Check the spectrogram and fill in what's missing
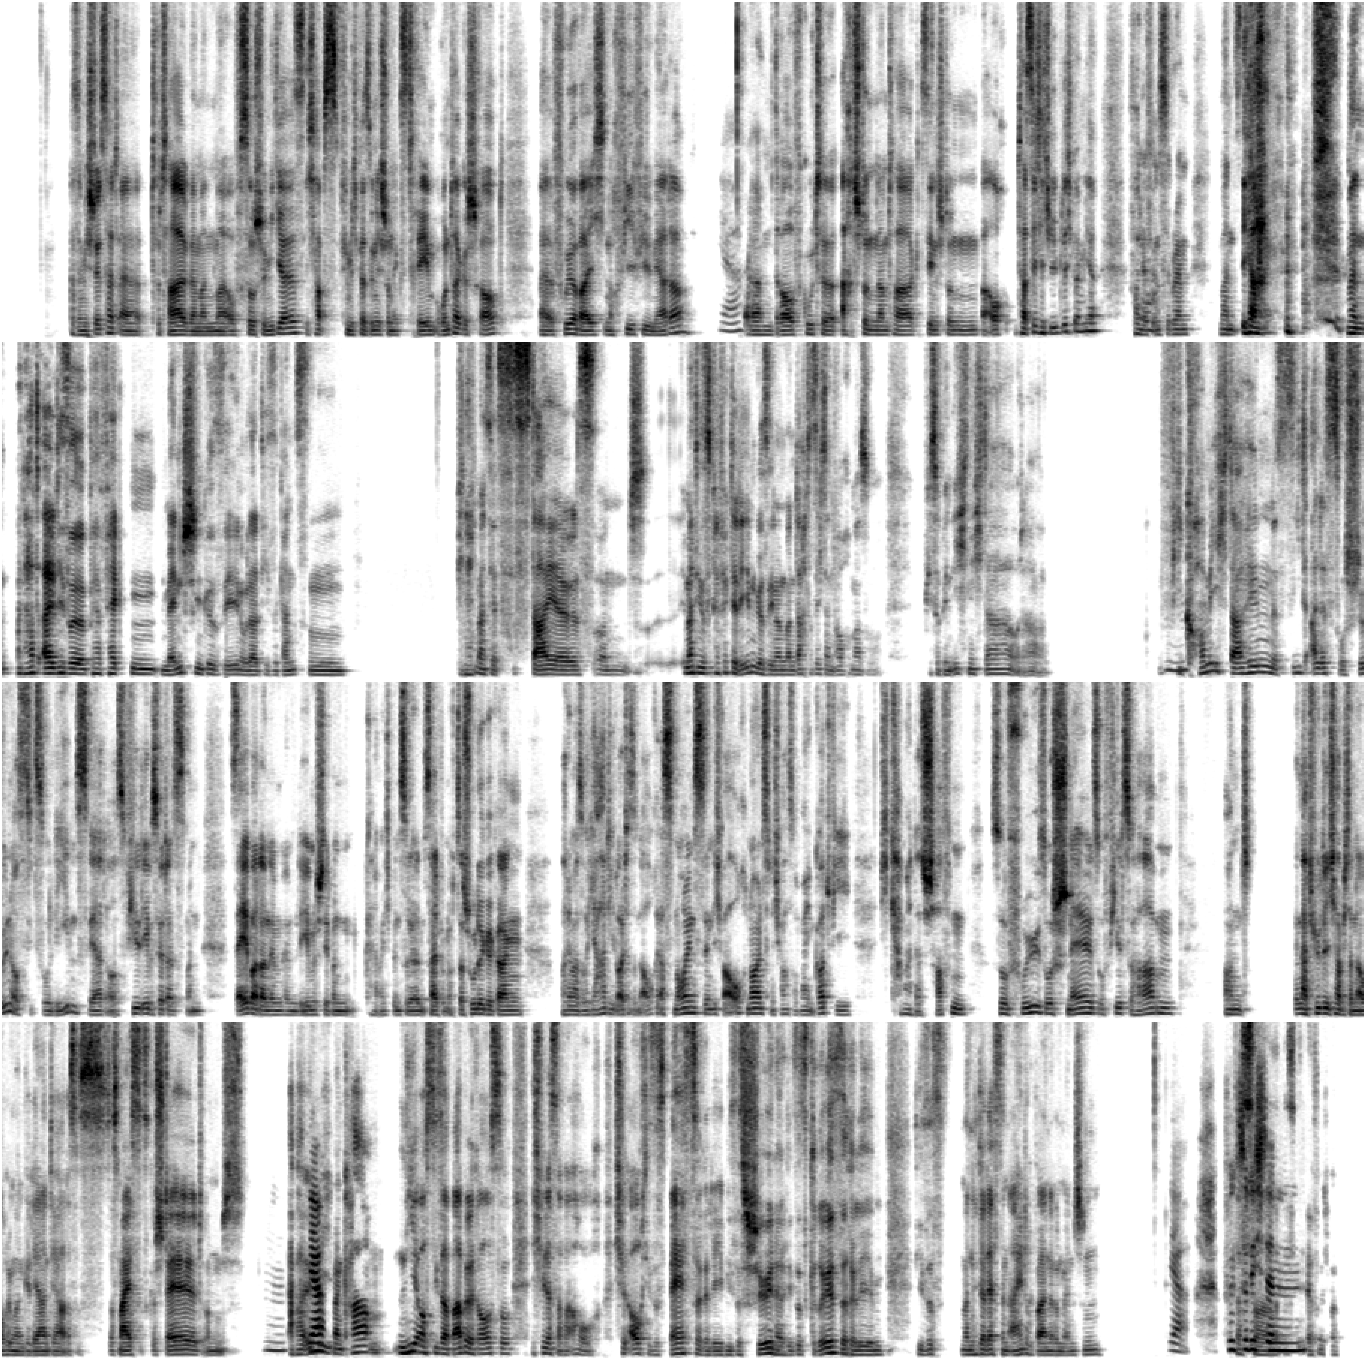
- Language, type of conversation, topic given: German, advice, Wie gehe ich mit Geldsorgen und dem Druck durch Vergleiche in meinem Umfeld um?
- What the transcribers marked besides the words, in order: laughing while speaking: "ja"; chuckle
